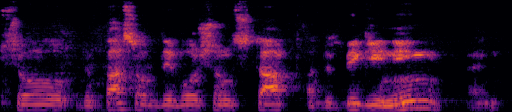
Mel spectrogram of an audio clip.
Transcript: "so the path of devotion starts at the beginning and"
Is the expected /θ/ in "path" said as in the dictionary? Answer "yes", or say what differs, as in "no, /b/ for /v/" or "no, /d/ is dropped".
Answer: no, /s/ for /θ/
